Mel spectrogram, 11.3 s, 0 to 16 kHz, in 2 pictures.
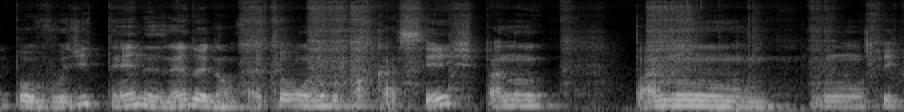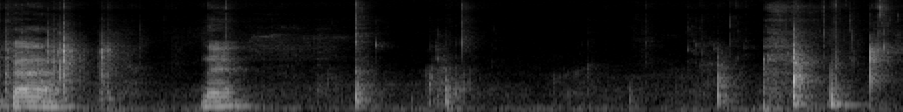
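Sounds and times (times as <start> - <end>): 
speech: 0.0 - 6.3, 6.9 - 7.3
person gulping and swallowing water: 7.8 - 11.2.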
